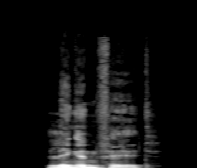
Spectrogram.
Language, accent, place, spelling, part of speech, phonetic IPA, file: German, Germany, Berlin, Lengenfeld, proper noun, [ˈlɛŋənˌfɛlt], De-Lengenfeld.ogg
- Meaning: 1. a municipality of Lower Austria, Austria 2. a municipality of Saxony, Germany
